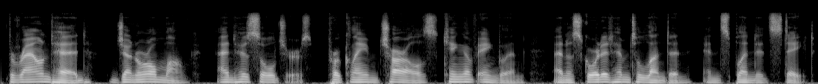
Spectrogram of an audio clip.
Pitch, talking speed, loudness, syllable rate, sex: 100 Hz, 145 wpm, -19 LUFS, 4.6 syllables/s, male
